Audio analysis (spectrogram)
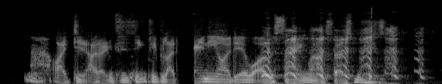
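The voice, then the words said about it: Speaks with a noticeable foreign accent. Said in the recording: “is your accent as strong now as it was when you first came here? ... my accent's changed”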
